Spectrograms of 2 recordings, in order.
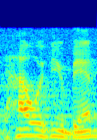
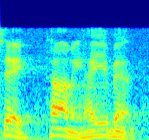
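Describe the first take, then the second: First: Said in the usual way. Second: Quick how you been, words run together; clipped New York greeting. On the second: Shown as a demonstration. Teacher gives the New York form of how have you been, clipped.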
